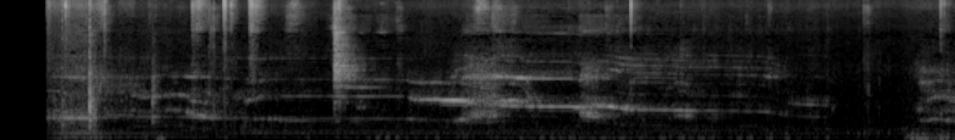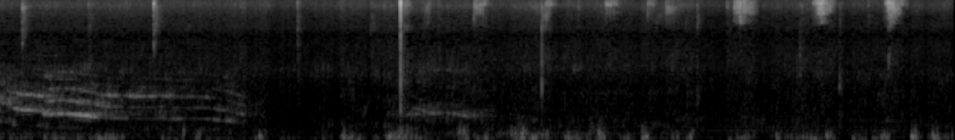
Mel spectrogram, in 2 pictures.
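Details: An Indian dog gives long, wavering, mournful howling cries that slide downward, followed by quieter whines and clatter.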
